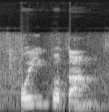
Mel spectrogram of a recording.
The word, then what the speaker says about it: ঐকতান: এরপর আসো ওই, ওই শব্দটি বানান আমরা ওই লিখতে পারবো, কিন্তু যখন উচ্চারণে লিখব তখন ও হ্রস্ব ই লিখতে হবে, ও হ্রস্ব ই লিখতে হবে। উদাহরণ ঐকতান, এখানে দেখো ওইটা আছে, বানানে বা মূল শব্দে ওই আছে কিন্তু উচ্চারণে আর ওই, এই ওইটা হয়ে গেছে কি ও হ্রস্ব ই, ওই,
